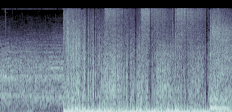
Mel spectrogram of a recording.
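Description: A TV promo bumper's heavy-rock music cuts in suddenly about half a second in, opening with a loud booming hit and a pounding drum beat.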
